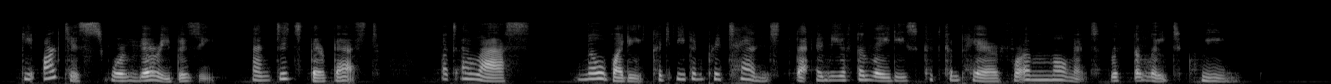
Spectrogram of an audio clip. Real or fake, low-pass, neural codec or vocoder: fake; 7.2 kHz; codec, 24 kHz, 1 kbps, SNAC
